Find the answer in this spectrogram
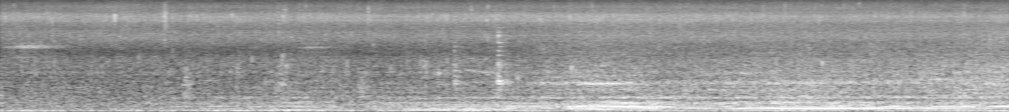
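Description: Unniyappam (rice, jaggery and banana batter balls) deep-frying in hot coconut oil in a multi-cavity appam pan: a quiet, steady sizzle of bubbling oil, a little louder in the second half.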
